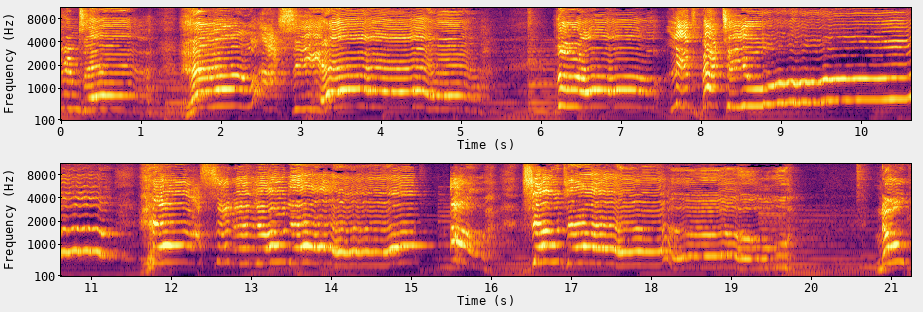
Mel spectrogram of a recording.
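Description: A woman singing a slow soul ballad in long, drawn-out phrases with bending pitch. Near the middle she holds one long note that slowly rises in pitch. Low, sustained notes from the backing accompaniment sit underneath.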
